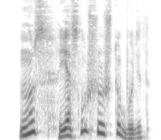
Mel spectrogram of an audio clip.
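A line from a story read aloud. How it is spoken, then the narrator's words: Calm, mocking. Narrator (Russian): проговорила она спокойно и насмешливо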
